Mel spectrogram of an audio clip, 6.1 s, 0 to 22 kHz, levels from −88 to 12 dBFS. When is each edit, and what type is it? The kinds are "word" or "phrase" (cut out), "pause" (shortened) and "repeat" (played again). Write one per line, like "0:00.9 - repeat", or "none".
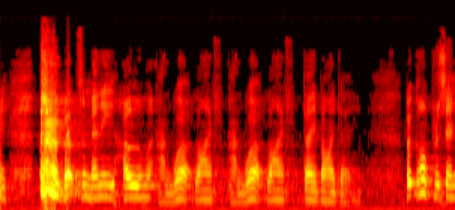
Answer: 0:01.5 - phrase
0:03.0 - repeat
